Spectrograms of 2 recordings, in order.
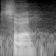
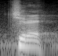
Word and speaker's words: Kyere: I pronounce it Chire. Chire.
